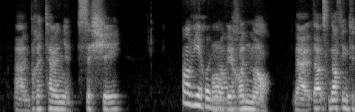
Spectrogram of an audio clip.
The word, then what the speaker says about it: Environnement: And Bretagne séchée, Environnement.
